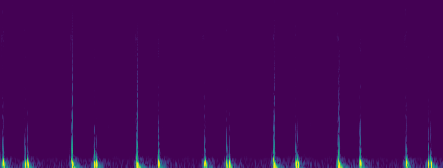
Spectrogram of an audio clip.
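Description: Heartbeat-style double thumps, a low 'lub-dub' pair about once a second, repeating steadily over a faint low hum.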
